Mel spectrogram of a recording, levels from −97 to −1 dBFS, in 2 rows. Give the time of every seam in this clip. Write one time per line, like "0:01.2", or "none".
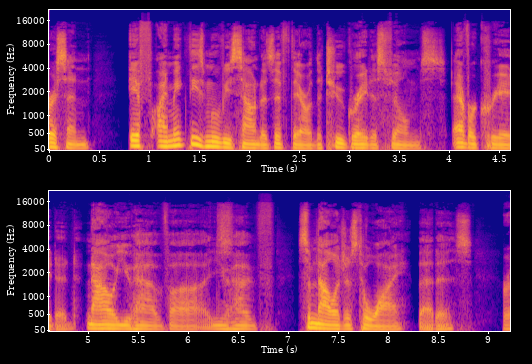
0:07.1

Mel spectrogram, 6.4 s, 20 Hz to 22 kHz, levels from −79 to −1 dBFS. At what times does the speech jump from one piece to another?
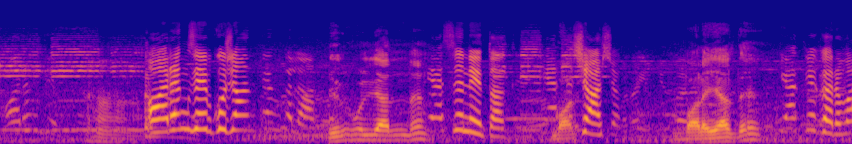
0:01.0
0:02.4

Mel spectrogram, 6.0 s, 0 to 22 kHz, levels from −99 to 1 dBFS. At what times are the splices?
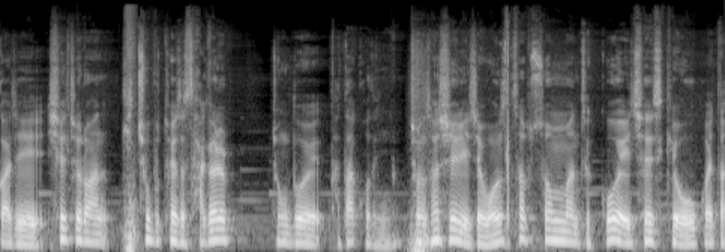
0:03.3

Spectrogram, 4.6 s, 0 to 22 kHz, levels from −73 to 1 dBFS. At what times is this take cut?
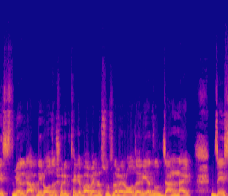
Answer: none

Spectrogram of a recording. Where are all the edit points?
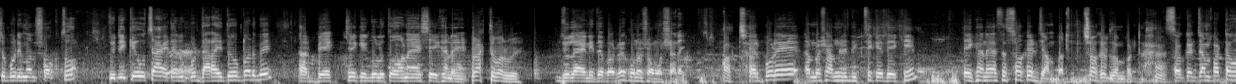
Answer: none

